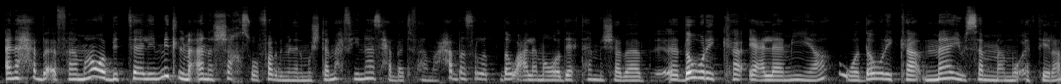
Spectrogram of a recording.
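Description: Woman, Algerian Arabic accent, 30s, interview guest, emphatic, rapid, warm and dark. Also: mid-range voice. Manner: emphatic, repeats words for stress. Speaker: guest, media personality. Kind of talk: casual interview talk.

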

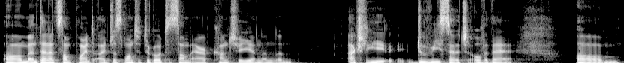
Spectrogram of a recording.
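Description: Deep-voiced Dutch-accented man, thoughtful. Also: steady tone, moderate pace. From Netherlands, raised in the UAE. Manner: thoughtful, frequent ums and restarts. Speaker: clinical psychologist guest. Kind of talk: interview conversation.

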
